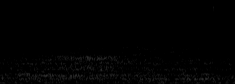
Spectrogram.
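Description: Faint, steady buzzing of honeybees around the hive, in otherwise near silence.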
